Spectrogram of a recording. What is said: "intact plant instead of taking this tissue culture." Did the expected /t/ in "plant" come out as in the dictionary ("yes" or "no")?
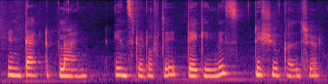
no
